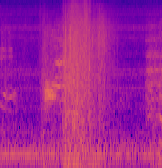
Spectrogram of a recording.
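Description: A large beast roars.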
